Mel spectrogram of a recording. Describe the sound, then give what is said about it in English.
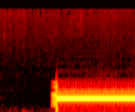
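An outgoing phone call ringing tone begins after a short stretch of near-silence, a steady, fairly loud electronic hum that holds unbroken to the end, with no voices present. “It's ringing, and that's the first step.”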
